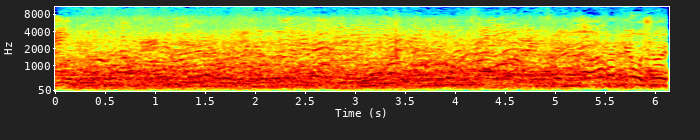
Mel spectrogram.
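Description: Crowd chatter: many people talking at once in a packed hall, some voices close to the microphone.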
